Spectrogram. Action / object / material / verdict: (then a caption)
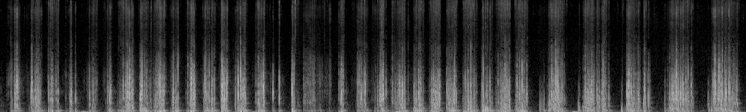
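scrape / cork board scratched with metal claw caps / cork / none. Long gold metal claw nail caps scratch across a solid, round, flat cork board. Rapid, dense strokes come in short repeated bursts with brief gaps, a dry, papery scratching with a soft low body.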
